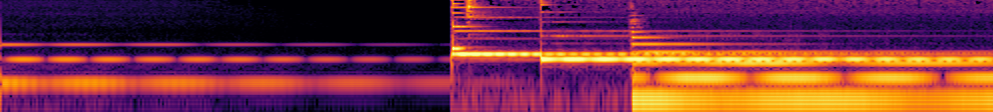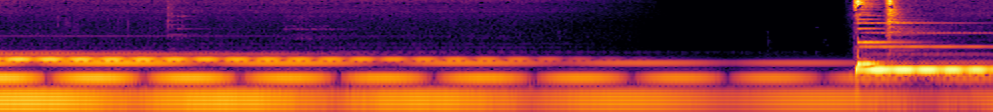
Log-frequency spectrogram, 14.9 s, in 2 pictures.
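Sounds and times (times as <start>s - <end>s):
long pentatonic bell tones: 3.4s - 14.8s.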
